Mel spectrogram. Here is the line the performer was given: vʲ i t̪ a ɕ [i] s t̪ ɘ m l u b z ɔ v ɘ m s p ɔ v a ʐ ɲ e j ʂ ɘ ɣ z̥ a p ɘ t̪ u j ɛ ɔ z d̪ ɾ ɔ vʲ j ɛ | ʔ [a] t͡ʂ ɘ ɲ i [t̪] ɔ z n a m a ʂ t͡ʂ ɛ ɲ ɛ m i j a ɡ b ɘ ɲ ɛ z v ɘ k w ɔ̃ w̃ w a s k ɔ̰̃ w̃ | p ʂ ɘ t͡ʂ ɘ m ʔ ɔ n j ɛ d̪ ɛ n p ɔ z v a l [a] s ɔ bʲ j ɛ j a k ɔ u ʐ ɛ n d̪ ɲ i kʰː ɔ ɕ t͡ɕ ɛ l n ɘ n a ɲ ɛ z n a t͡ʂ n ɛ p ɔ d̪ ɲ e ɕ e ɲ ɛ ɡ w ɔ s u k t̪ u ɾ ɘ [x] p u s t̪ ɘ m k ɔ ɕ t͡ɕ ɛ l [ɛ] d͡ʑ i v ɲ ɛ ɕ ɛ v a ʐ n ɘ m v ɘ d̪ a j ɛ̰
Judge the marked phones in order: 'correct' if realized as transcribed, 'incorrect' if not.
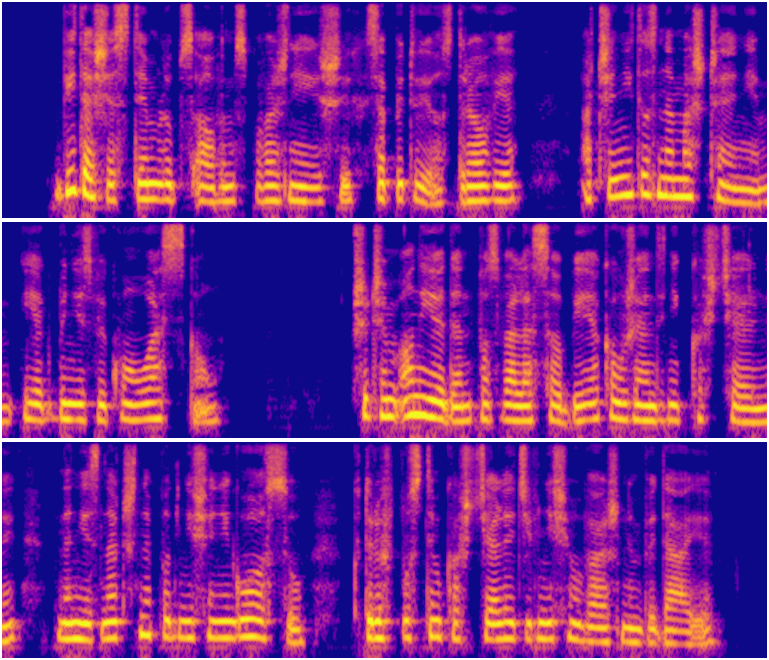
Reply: incorrect: ɛ, correct, correct, correct, incorrect: f, correct

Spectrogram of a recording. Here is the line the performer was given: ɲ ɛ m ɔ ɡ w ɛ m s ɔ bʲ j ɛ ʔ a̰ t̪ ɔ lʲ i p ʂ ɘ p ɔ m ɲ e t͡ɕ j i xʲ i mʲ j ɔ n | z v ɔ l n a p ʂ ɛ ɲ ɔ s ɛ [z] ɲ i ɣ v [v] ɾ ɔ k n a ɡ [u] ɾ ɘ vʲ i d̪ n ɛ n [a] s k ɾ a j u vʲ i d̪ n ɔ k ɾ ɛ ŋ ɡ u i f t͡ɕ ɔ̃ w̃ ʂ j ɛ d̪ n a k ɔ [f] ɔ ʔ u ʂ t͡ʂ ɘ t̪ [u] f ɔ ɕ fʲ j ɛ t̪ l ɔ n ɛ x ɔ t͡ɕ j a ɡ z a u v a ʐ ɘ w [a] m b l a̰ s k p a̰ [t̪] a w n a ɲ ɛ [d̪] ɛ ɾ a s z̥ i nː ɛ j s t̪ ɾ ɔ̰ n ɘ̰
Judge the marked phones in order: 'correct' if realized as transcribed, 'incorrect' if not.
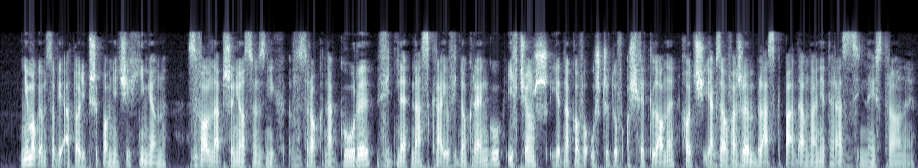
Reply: correct, incorrect: z, correct, correct, incorrect: v, correct, incorrect: ɛ, incorrect: d̪, incorrect: t̪

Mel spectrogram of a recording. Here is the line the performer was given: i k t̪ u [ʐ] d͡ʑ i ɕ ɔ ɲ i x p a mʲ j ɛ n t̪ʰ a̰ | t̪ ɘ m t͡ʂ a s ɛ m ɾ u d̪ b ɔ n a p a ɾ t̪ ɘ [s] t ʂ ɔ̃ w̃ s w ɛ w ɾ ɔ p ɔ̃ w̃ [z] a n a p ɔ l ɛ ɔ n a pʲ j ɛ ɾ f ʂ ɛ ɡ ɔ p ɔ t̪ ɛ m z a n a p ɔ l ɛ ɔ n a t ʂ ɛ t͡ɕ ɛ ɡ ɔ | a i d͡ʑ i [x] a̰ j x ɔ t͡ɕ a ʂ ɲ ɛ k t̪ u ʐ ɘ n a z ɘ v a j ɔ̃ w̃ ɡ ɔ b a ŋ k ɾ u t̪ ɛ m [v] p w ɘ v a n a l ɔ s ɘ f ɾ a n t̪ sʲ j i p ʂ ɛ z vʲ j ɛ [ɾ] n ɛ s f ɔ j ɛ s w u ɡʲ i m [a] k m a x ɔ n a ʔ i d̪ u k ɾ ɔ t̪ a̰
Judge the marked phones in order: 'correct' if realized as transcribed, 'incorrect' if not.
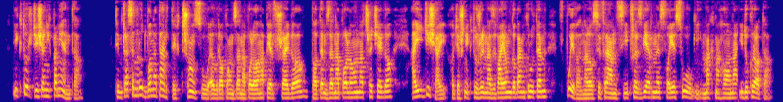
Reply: correct, incorrect: x, correct, incorrect: ɕ, incorrect: f, correct, correct

